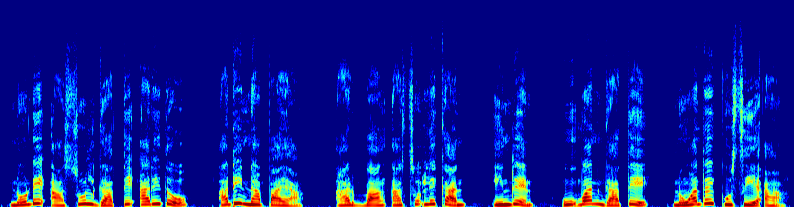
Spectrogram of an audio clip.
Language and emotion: Santali, surprised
